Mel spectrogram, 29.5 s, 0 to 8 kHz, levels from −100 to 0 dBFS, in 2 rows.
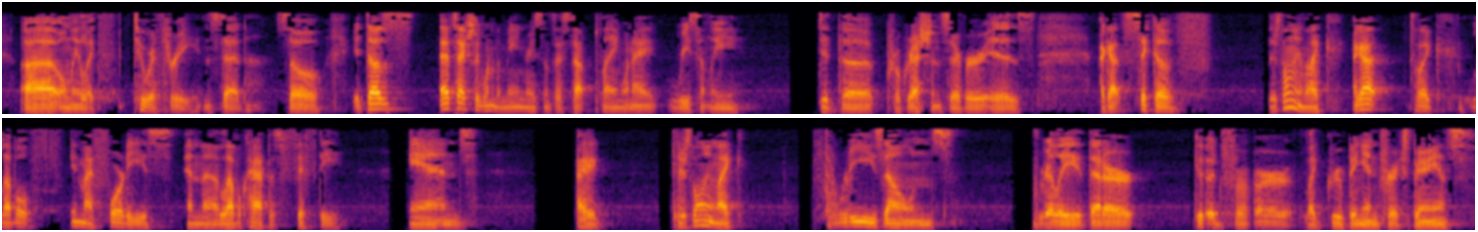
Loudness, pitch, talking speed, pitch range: -25 LUFS, 85 Hz, 135 wpm, 80-95 Hz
